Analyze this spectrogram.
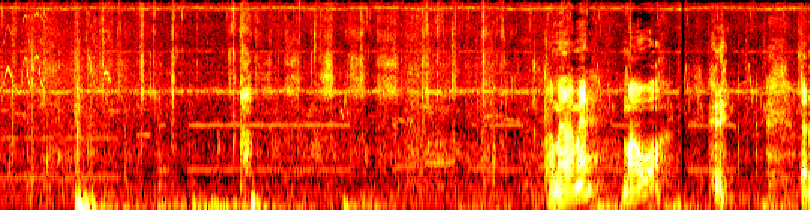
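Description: A man slurps and chews noodles noisily, close up.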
